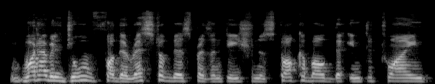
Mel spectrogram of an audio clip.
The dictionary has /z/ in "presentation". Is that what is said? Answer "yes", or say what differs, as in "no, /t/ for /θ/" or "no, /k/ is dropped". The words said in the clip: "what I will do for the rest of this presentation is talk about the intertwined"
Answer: yes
